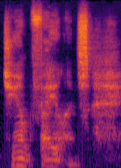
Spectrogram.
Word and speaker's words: Vallance: songwriter on this album Jim Valens I'm to pronounce it as valence violence our valence fee a ll ance Jim valence Jim valence he produced this album he was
